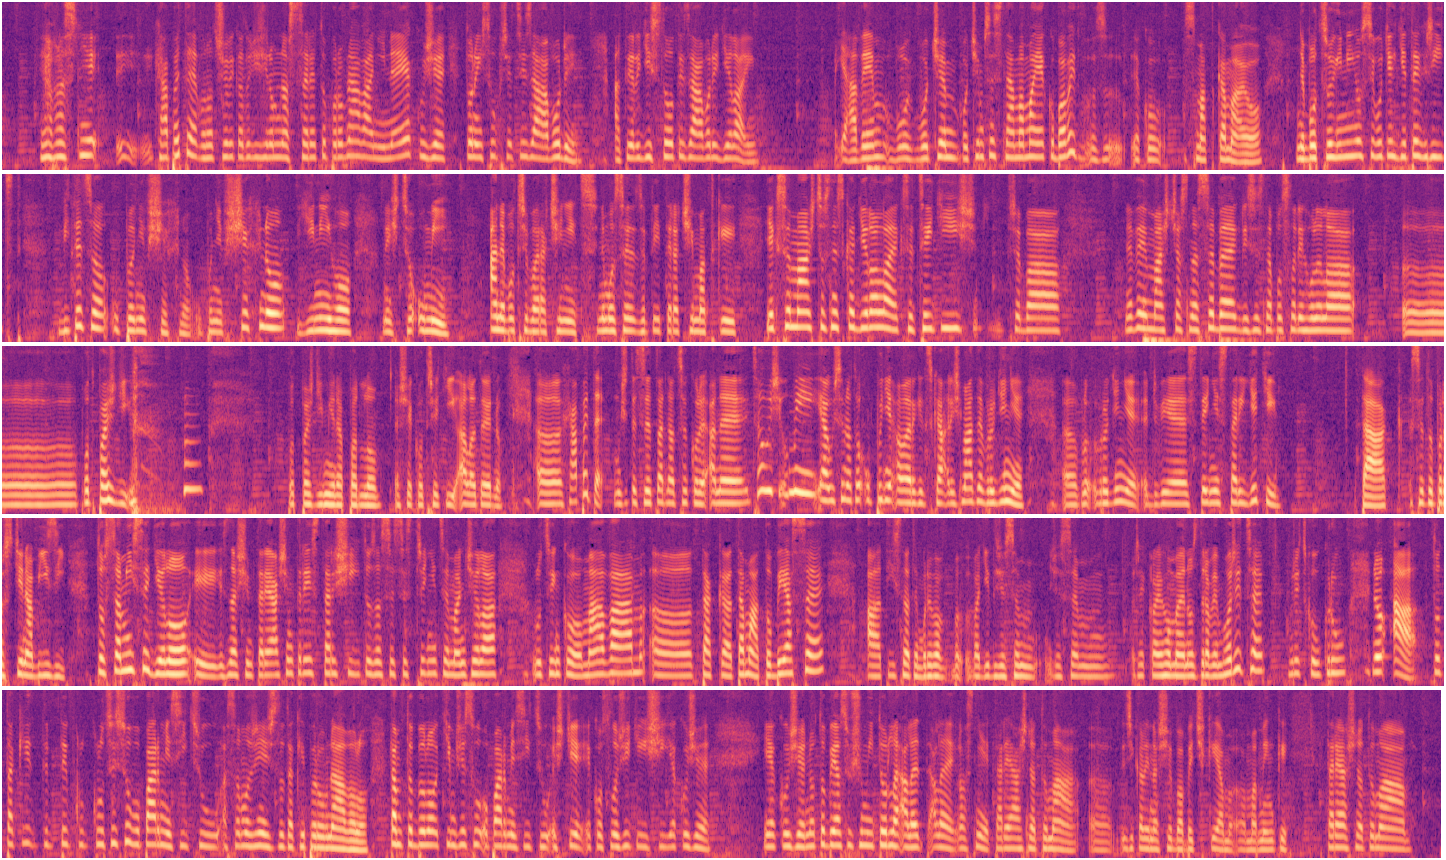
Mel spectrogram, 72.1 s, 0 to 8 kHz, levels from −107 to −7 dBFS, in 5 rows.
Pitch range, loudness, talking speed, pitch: 190-235 Hz, -20 LUFS, 190 wpm, 215 Hz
